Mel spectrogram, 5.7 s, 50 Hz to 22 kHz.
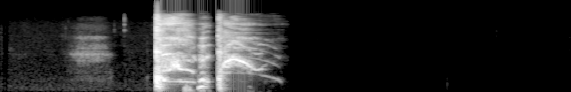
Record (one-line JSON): {"cough_length": "5.7 s", "cough_amplitude": 32767, "cough_signal_mean_std_ratio": 0.28, "survey_phase": "beta (2021-08-13 to 2022-03-07)", "age": "45-64", "gender": "Female", "wearing_mask": "No", "symptom_cough_any": true, "symptom_sore_throat": true, "symptom_onset": "3 days", "smoker_status": "Ex-smoker", "respiratory_condition_asthma": false, "respiratory_condition_other": false, "recruitment_source": "Test and Trace", "submission_delay": "2 days", "covid_test_result": "Negative", "covid_test_method": "RT-qPCR"}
